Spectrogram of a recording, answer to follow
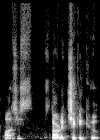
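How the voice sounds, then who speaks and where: Bright, forceful man hosting a livestream. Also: a little high, big pitch swings, fairly quick, husky. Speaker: livestream host. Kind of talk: casual livestream chat. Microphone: video call stream.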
